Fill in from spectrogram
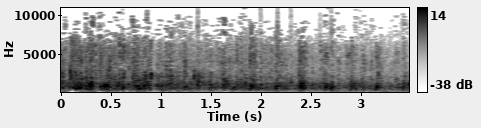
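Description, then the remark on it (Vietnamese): A large crowd of Buddhist followers claps steadily and loudly for several seconds at a dharma hall, welcoming a visiting senior monk, a dense, continuous wash of many hands applauding with no voices rising above it. “Giờ đây mời quý Phật tử một tràng pháo tay thật lớn, thật nồng nhiệt.”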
